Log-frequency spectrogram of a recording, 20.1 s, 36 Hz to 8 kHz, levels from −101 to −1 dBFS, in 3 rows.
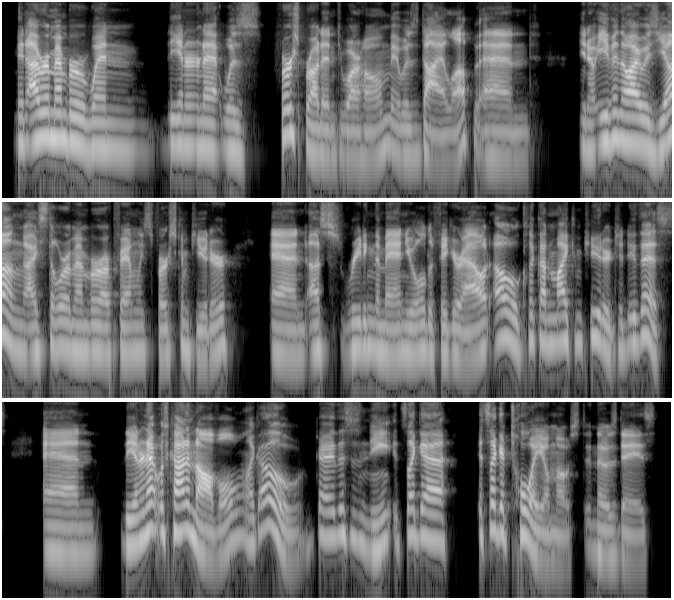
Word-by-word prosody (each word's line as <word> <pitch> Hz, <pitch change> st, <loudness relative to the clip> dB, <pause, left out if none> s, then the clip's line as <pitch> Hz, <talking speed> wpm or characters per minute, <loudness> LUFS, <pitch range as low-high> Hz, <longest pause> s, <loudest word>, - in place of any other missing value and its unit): And 165 Hz, 0 st, 0 dB
I -, -, +10 dB
remember 185 Hz, -3 st, +4 dB
when 140 Hz, -2 st, -2 dB, 0.3 s
the 160 Hz, 0 st, -4 dB
Internet 150 Hz, -2 st, +2 dB
was 130 Hz, -4 st, -7 dB, 0.2 s
first 210 Hz, +2 st, 0 dB
brought 125 Hz, -1 st, +1 dB
into 120 Hz, 0 st, -3 dB
our 115 Hz, -1 st, 0 dB
home, 115 Hz, +7 st, -8 dB
it 125 Hz, -3 st, -4 dB
was 120 Hz, 0 st, -8 dB
dial-up, -, -, 0 dB
and, 110 Hz, -1 st, -1 dB, 0.5 s
you 145 Hz, -, -3 dB
know, 140 Hz, -, +2 dB
even 170 Hz, +3 st, +2 dB
though 175 Hz, -, +3 dB
I 165 Hz, -1 st, +7 dB
was 150 Hz, -4 st, -3 dB
young, 165 Hz, -5 st, +3 dB
I 120 Hz, +1 st, +2 dB
still 135 Hz, +2 st, -6 dB
remember 135 Hz, -2 st, -2 dB
our 125 Hz, 0 st, -1 dB
family's 130 Hz, +1 st, -4 dB
first 125 Hz, 0 st, -6 dB
computer 130 Hz, +1 st, -5 dB, 0.3 s
and 120 Hz, -1 st, +3 dB
us 135 Hz, +1 st, -4 dB
reading 145 Hz, +2 st, -3 dB
the 135 Hz, -, -3 dB
manual 125 Hz, +1 st, +1 dB
to 130 Hz, -, -8 dB
figure 125 Hz, -1 st, -2 dB
out, 115 Hz, +7 st, +1 dB
"Oh, 180 Hz, -5 st, -1 dB
click 180 Hz, -1 st, -10 dB
on 165 Hz, -1 st, -1 dB
my 165 Hz, +2 st, +1 dB
computer 170 Hz, -1 st, -5 dB
to 135 Hz, -, -13 dB
do 160 Hz, +3 st, -8 dB
this." 205 Hz, +4 st, -1 dB, 0.4 s
And 125 Hz, -1 st, 0 dB, 0.3 s
the 155 Hz, -1 st, +3 dB
Internet 235 Hz, +9 st, +7 dB
was 220 Hz, -, -3 dB
kinda 230 Hz, +1 st, +7 dB
novel, 165 Hz, -, +3 dB
like, 200 Hz, -, -8 dB
"Oh, 230 Hz, -, -4 dB
okay, 195 Hz, +4 st, -2 dB
this 205 Hz, 0 st, -8 dB
is 185 Hz, -2 st, -12 dB
neat." 150 Hz, +2 st, -2 dB
It's 165 Hz, -, -15 dB
like 205 Hz, -1 st, 0 dB
a 180 Hz, -3 st, +3 dB, 0.3 s
it's 195 Hz, -, -6 dB
like 240 Hz, -2 st, +4 dB
a -, -, 0 dB
toy 175 Hz, -, -1 dB
almost 100 Hz, -1 st, -8 dB
in 145 Hz, 0 st, -20 dB
those 115 Hz, -2 st, -6 dB
days, 100 Hz, -3 st, -3 dB
140 Hz, 205 wpm, -25 LUFS, 125-170 Hz, 0.5 s, I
